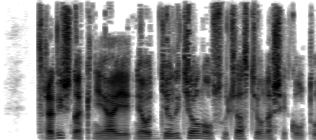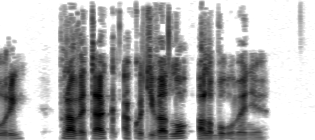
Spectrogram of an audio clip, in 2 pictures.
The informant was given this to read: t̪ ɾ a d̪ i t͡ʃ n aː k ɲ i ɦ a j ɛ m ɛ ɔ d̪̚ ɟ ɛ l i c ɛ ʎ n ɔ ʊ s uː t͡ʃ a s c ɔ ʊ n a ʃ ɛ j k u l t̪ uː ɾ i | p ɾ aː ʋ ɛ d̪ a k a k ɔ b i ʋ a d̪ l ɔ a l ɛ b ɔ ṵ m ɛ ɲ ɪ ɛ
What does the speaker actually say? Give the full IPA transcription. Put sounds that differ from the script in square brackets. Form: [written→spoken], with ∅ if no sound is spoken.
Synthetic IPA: t̪ ɾ a d̪ i t͡ʃ n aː k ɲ i ɦ a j ɛ [m→ɲ] ɛ ɔ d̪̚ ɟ ɛ l i c ɛ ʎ n ɔ ʊ s uː t͡ʃ a s c ɔ ʊ n a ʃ ɛ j k u l t̪ uː ɾ i | p ɾ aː ʋ ɛ [d̪→t̪] a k a k ɔ [b→ɟ] i ʋ a d̪ l ɔ a l ɛ b ɔ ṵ m ɛ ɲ ɪ ɛ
